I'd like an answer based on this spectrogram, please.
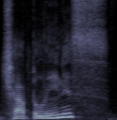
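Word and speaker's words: chapulín: you cook it up they call it uh chapolin that's how you say it I would do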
